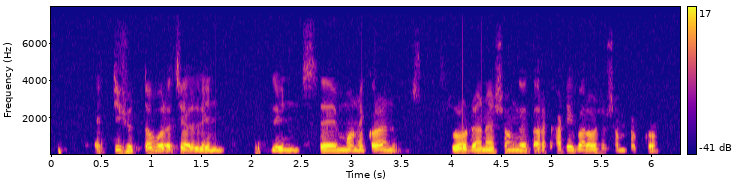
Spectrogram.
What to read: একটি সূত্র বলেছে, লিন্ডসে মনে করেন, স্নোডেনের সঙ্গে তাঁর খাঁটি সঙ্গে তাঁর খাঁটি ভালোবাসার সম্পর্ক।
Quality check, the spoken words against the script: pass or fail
fail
